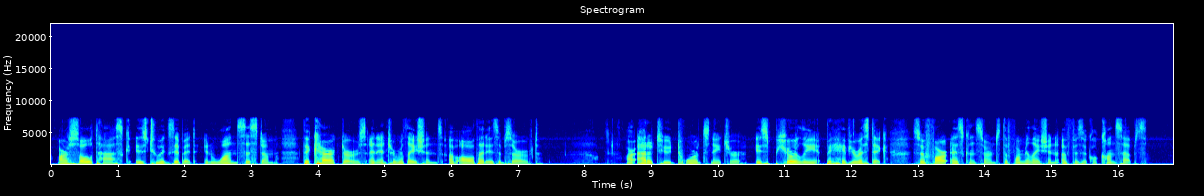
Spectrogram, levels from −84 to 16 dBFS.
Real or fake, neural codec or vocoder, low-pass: real; none; 7.2 kHz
